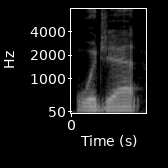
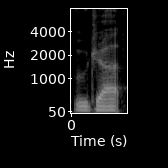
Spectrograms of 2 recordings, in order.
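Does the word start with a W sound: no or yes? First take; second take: yes; no. First: The word begins with a W sound. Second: The word begins with a plain vowel. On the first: The speaker calls it wrong. "Not Wujat" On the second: The speaker calls it right. "I said it correctly this time"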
